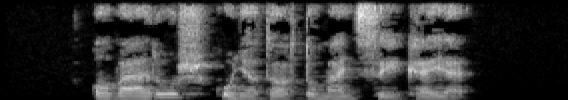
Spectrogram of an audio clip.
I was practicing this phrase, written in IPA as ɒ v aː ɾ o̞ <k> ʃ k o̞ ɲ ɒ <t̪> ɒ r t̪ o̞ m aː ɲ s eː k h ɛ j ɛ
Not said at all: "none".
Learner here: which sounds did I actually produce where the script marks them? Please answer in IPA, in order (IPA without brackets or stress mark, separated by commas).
none, t̪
